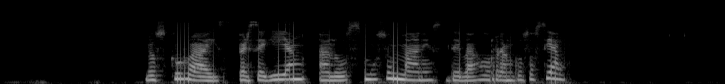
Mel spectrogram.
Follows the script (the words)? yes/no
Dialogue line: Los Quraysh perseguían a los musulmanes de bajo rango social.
yes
